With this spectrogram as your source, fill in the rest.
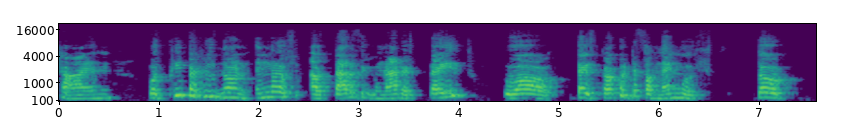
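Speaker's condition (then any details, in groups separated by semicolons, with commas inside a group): Profound deafness; born profoundly deaf, hearing aids until 30s, one cochlear implant after youngest child, weeks post-surgery dizziness; deaf accent, listeners notice, childhood speech therapy at UT Dallas Cellular Center, ended by middle school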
